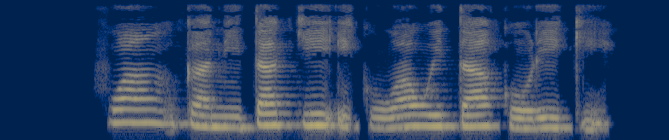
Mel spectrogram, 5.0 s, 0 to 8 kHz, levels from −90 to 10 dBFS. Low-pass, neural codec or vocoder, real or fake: 7.2 kHz; none; real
